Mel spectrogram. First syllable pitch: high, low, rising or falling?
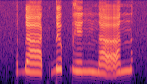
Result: low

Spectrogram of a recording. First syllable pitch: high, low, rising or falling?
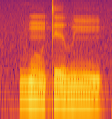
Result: falling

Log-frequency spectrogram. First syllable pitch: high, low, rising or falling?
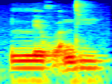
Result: low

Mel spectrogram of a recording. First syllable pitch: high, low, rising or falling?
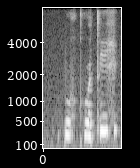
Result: low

